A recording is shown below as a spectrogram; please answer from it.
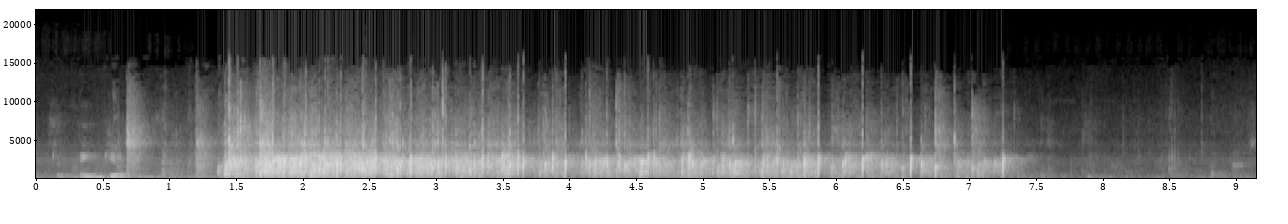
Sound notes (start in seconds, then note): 1.2 applause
